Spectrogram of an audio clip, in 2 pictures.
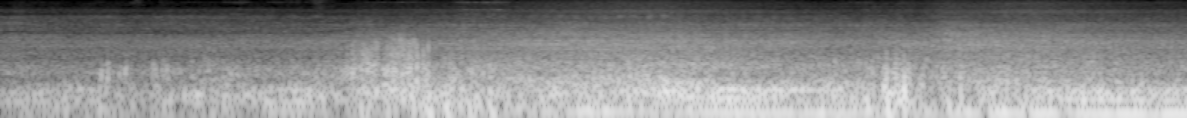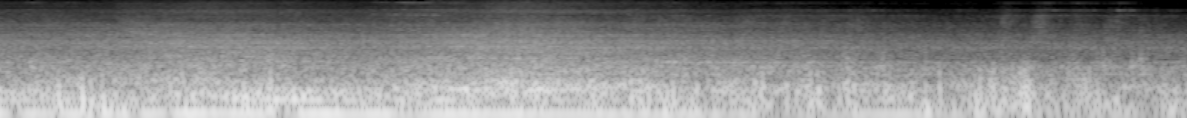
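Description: CrossCountry Voyager diesel multiple unit passing along the platform without stopping. A rush of noise arrives about two seconds in as the front reaches the microphone, then the steady low drone of its underfloor diesel engines holds while the coaches go by, easing off near the end.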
